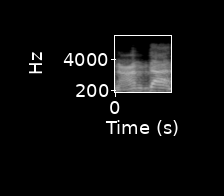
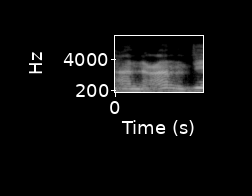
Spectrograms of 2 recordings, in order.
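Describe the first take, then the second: First: The word ends with an 'a' vowel. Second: The word ends with an 'i' vowel. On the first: The speaker calls it right. "Langsung itu semuanya na'amta" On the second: The speaker calls it wrong. "Itu namanya lahn jali. Sudah salah"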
